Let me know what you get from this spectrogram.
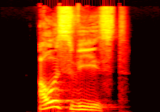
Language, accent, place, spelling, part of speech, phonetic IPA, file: German, Germany, Berlin, auswiest, verb, [ˈaʊ̯sˌviːst], De-auswiest.ogg
- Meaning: second-person singular/plural dependent preterite of ausweisen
